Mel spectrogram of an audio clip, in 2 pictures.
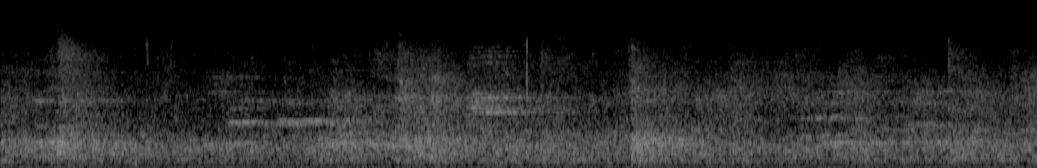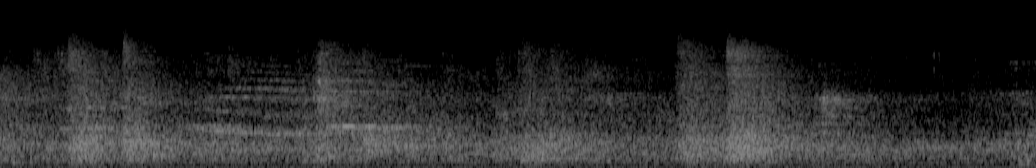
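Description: Near silence: quiet indoor arena room tone with faint, distant voices now and then and a steady low hum.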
